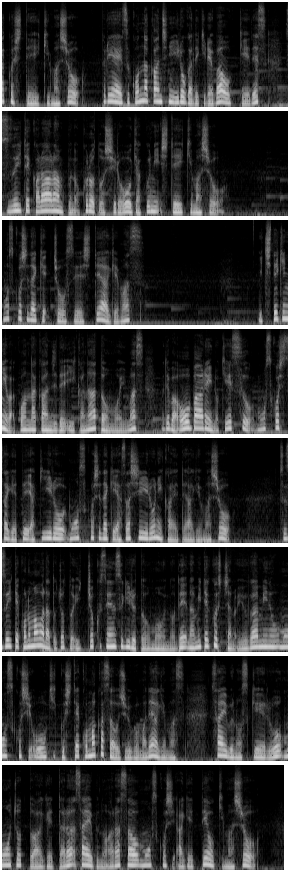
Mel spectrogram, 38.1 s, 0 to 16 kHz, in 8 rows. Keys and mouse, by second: 1.8-3.3 middle drag, 5.1-5.6 drag, 6.3-6.9 drag, 7.5-8.6 drag, 9.3-12.9 shift+drag, 13.7-14.4 middle drag, 14.8-15.4 middle drag, 15.9 middle click, 16.8 middle drag, 18.2-19.6 drag, 20.3-22.4 drag, 23.2 middle click, 27.5-29.4 drag, 29.7 click, 31.3-33.8 drag, 34.4-37.7 drag.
